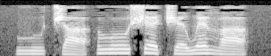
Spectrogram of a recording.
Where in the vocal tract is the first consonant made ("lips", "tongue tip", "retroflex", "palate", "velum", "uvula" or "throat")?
velum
